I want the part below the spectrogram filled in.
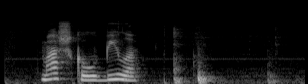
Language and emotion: Russian, neutral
